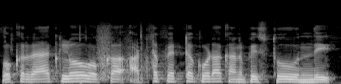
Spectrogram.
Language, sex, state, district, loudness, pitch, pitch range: Telugu, male, Telangana, Hyderabad, -15 LUFS, 125 Hz, 120-135 Hz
